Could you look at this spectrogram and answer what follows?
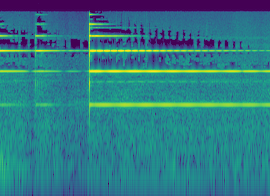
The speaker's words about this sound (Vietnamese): Chúng ta lắng nghe tiếng chuông của mình hồi hướng.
